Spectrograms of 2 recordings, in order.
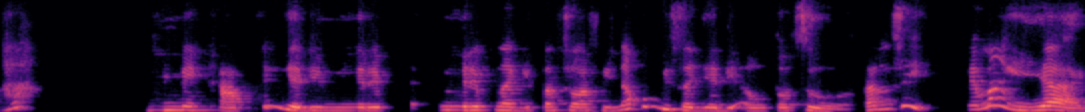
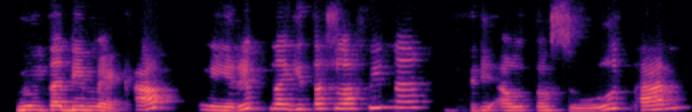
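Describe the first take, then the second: First: Puzzled questioning, rising on sih; curious disbelief. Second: Said in the usual way. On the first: Shown as a demonstration. Teacher shows how to hook viewers, curious rising questions. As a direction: sound intrigued so viewers wonder. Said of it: "Pakai intonasinya, bikin orang jadi penasaran". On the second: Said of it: "Ya akan biasa-biasa aja juga".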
